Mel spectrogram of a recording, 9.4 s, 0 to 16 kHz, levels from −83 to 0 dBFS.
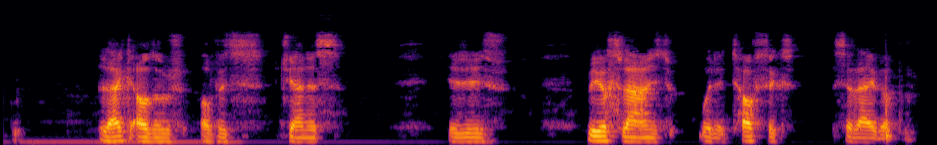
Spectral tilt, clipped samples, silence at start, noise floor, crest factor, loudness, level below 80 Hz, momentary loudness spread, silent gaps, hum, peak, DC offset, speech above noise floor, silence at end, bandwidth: -6.5 dB/octave; under 0.1%; 0.15 s; -63 dBFS; 18 dB; -19 LUFS; -50 dBFS; 17 LU; none; none; -2 dBFS; under 0.1%; 45 dB; 0.25 s; 7 kHz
